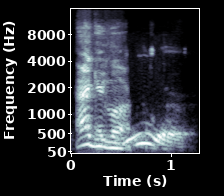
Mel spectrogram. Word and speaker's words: Aguilar: Aguilar, I believe is what it is. Did I say it right? You were very close. Oh. Say it with, and don't pretend there's not an I there. Aguilar? Aguilar.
